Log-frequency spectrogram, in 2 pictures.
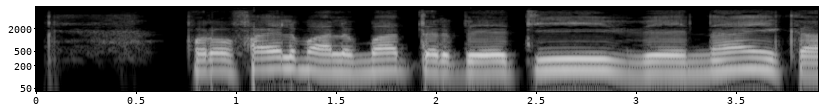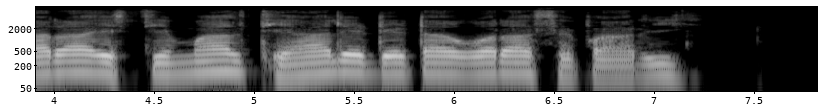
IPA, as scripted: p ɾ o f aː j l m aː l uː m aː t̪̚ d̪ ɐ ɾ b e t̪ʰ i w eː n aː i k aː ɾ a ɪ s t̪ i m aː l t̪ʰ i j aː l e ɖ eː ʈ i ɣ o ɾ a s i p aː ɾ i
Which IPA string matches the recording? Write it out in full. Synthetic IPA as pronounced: p ɾ o f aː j l m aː l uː m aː t̪̚ d̪ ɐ ɾ b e t̪ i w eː n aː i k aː ɾ a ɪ s t̪ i m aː l t̪ʰ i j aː l e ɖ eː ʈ a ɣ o ɾ a s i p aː ɾ i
